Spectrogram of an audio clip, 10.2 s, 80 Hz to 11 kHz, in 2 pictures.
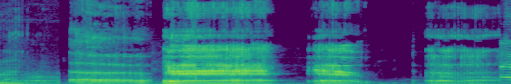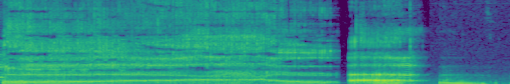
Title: Burping Compilation September 2023 #1 | RBC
